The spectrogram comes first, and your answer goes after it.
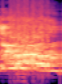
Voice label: Male Die Robot; gamerip; Mars Sortie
